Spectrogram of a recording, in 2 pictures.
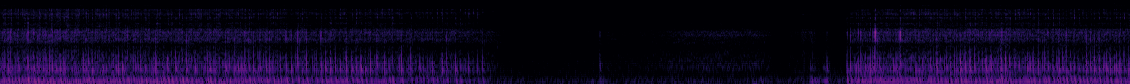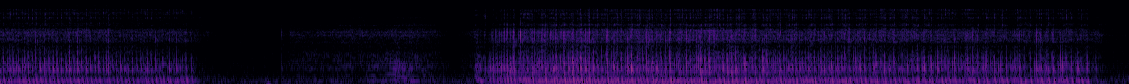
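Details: Asleep on a couch: loud, long, rattling snores separated by brief quiet pauses, about three breaths; heavy snoring.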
